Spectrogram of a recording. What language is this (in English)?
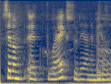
Danish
